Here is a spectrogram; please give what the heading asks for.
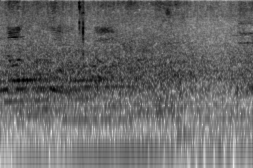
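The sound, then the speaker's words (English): Voice imitating the engine of a Maserati Quattroporte GTS: a steady, growling, breathy drone held throughout at even loudness. “that noise, that was a Maserati Quattroporte. I suspect the GTS model. Such a cool noise.”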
